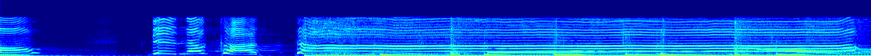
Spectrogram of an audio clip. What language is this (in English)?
Japanese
